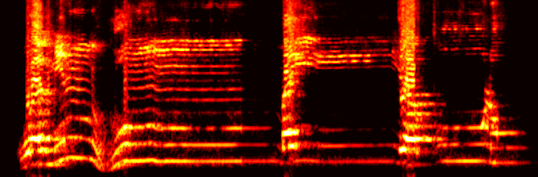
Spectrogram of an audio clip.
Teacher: Kita masukkan huruf mimnya ke mim yang kedua sehingga muncullah yang namanya dengung nantinya. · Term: idgham mimi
